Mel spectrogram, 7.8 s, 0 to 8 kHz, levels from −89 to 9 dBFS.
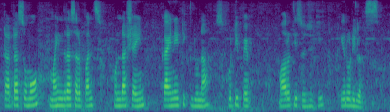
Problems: none marked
